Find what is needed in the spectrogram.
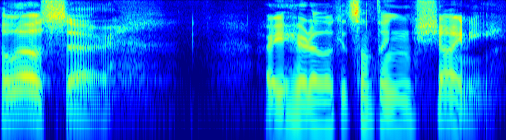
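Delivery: put-on salesman voice, British-sounding accent. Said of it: "why did you sound like British?".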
